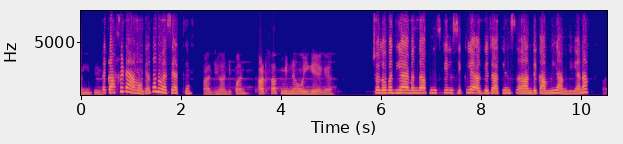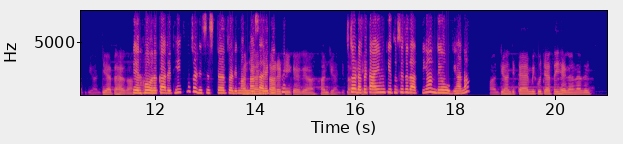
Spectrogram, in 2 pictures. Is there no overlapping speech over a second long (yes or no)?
yes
